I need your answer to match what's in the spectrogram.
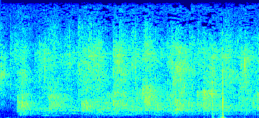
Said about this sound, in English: Oh, he gets an applause. All right. That's nice.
